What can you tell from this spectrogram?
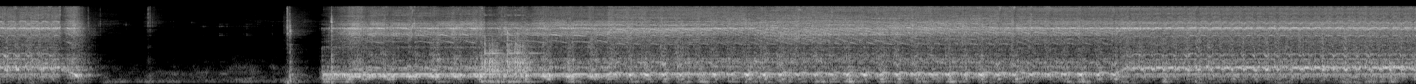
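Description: KitchenAid bowl-lift stand mixer motor running, its beater blade turning through butter-and-egg batter in a stainless bowl. About a second in the motor stops, two light knocks sound during the pause, and it starts again about three seconds in. Its pitch steps up slightly near the end.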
